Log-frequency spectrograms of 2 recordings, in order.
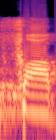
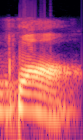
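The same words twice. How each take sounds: First: Upper teeth touch the lower lip for the f. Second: Both lips are rounded for the f sound. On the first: The speaker calls it right. "उन दो दांतों का किनारा नीचे वाले होंठ की तरी वाली जगह पे लगेगा तो फा पढ़ा जाएगा" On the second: The speaker calls it wrong. "बाज़ों का लोग पढ़ते हैं फा। ... दोनों होंठों को गोल कर देते हैं"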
